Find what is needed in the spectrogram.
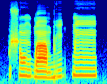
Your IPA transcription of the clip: ʃ ũ˧ ɡ͡b ã˨ b i˨˦ k͡p ĩ˦

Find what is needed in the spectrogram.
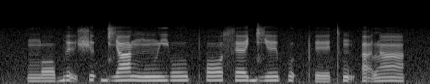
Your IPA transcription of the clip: ŋ ɔ˨ b ḛ˦˨ ɪ̯ ʃ ɪ˦ ʔ d͡ʑ ä˦ ŋ ũ˦ j o˦ ʊ̯ pʰ ɔ˦ sʰ ɛ˦ d͡ʑ e˦ p ʊ˦ ʔ pʰ e˨ tʰ ũ˦˨ ʔ ä̰˦˨ l ã˦

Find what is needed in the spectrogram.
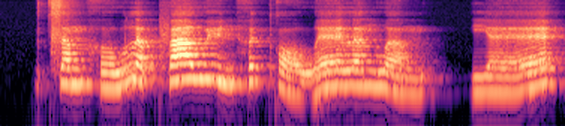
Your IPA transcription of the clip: t͡s ɐ˧ m h o˨˥ w l ɐ˨ p̚ f aː˥ w yː˧ n h ɵ˥ t̚ k ɔː˨˩ w ɛː˥ l ɐ˥ n w ɐ˧ m | j ɛː˨˥

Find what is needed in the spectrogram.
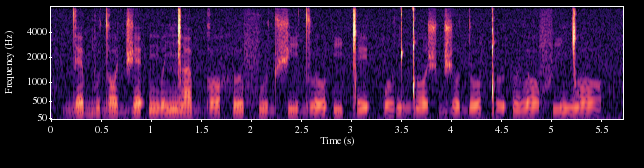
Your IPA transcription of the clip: d ɛ˧˥˧ b u˥˧ d ɔ˥˩ d͡ʒ ɛ˧˥˧ ʔ ŋʷ e˨˥ ŋ͡ǀ a˧˥˧ b ɡ ɔ˨˥ h ʊ˧˥˧ f u˥˩ d ʃ i˥˧ d l o˨˥ ʔ i˥˩ ǀ e˨˥ ʔ p o˨˥ d ŋ͡ǃ ɔ˧˥˧ ʃ d͡ʒ o˥˧ d ɾ o˧˥˧ ǃ ʊ˨˥ ʔ ʊ˨˥ l ɔ˥˩ f i˧˥˧ ŋ͡ǀ ɔ˥˧

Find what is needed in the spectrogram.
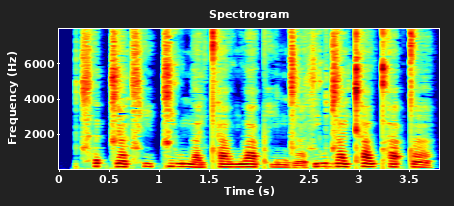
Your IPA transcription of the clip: t͡sʰ ə˦ t̚ t͡ɕ ã˥˧ t͡sʰ i˦ p̚ t͡ɕ j u˦ n̪ a˧ j t̪ʰ a˦ w n̪ w a˦ pʰ i˧ n d͡z ã˨˩ s j u˦ d͡z a˥˧ j kʰ a˦ w kʰ a˦ ʔ t̪ ã˥˧

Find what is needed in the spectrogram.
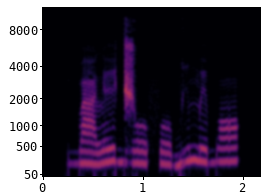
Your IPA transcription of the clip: b a˨ l e˧ d͡ʒ o˨ f o˨ b i˨˦ m e˧ b ɔ˧

